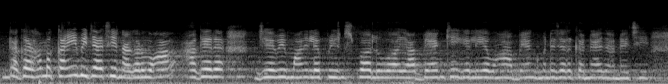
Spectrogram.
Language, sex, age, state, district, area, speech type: Maithili, female, 30-45, Bihar, Purnia, rural, spontaneous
